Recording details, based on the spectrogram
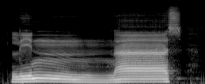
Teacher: huruf Syamsiyah seperti itu makanya huruf lamnya yang ini nih Ini huruf lam nih tidak dibaca langsung masuk ke huruf nun Linnas kemudian nah ini dibaca didengungkan nah perhatikan di samping huruf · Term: alif lam syamsiyah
